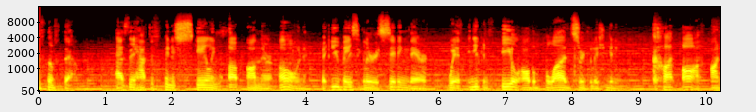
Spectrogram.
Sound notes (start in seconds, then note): none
